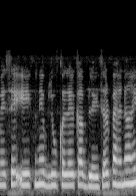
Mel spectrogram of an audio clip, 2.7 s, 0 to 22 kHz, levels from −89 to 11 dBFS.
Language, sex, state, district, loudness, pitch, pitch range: Hindi, female, Bihar, Samastipur, -13 LUFS, 230 Hz, 225-245 Hz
